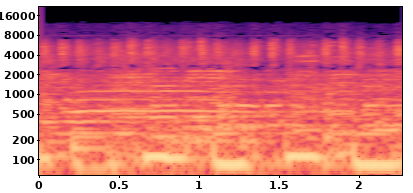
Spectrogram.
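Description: Haitian konpa dance band music: a bass line pulsing about twice a second under a quick, steady high percussion pattern, with a few held melody notes.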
